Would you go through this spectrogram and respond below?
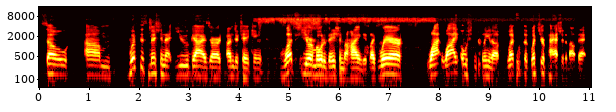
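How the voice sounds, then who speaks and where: A man's voice: medium pitch, moderate pace, dry recording, rough recording. A man in the audience of a group call asking a friendly, hesitant question with ums.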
